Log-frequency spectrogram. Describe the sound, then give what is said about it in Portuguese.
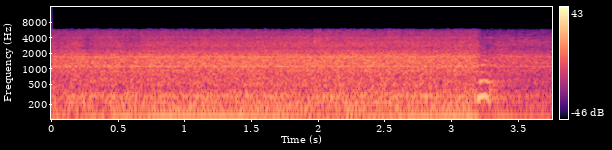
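A steady, continuous engine rumble with a low droning hum fills the whole stretch as a truck passes by outside, ending with a brief faint knock near the close. “Olha o caminhão passando!”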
